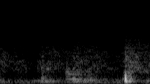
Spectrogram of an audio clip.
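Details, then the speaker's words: Two hollow percussion taps over the right lung apex in the supraclavicular fossa, patient looking to the left, give a normal resonant note; physiology practical demonstration. "i have to purpose so you it will be resonant once again this is clavicle about that supraclavicular okay this is resonant"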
